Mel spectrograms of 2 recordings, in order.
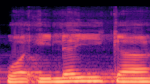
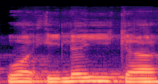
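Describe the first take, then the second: The two takes are said the same way.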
